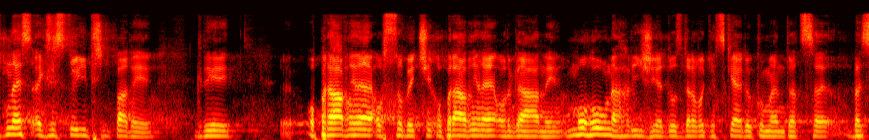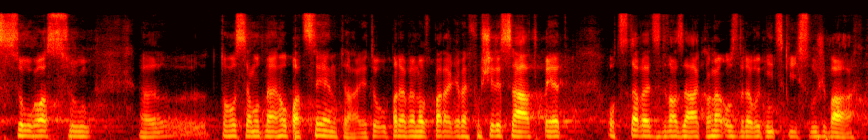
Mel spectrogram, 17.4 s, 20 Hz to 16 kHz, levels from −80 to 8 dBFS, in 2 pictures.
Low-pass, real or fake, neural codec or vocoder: 10.8 kHz; fake; codec, 24 kHz, 3 kbps, HILCodec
